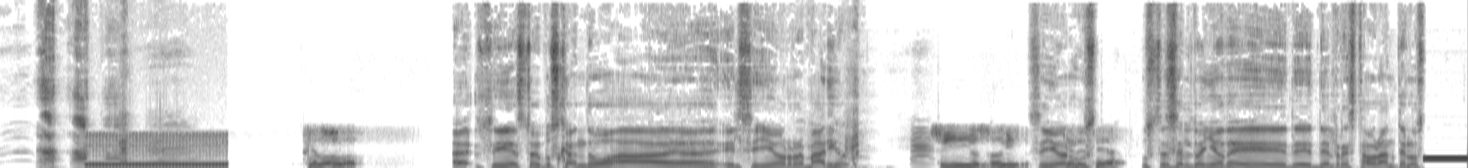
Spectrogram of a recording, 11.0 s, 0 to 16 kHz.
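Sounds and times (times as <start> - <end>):
speech: 0.3 - 1.2, 2.3 - 2.7, 3.4 - 10.8
telephone ringing tone while dialing a call: 0.6 - 1.7.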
